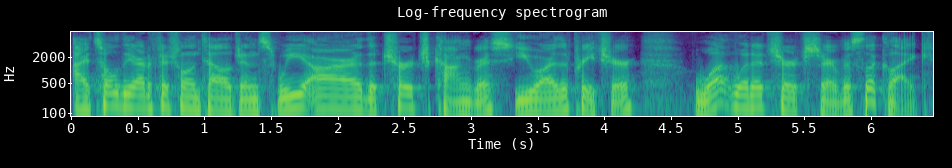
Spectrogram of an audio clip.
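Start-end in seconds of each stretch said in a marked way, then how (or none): none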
